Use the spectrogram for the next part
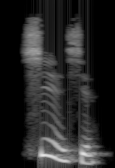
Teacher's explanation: The second character is pronounced with a neutral tone.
